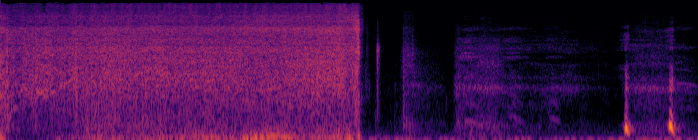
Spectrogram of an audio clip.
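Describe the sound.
A voice imitates a Dyson full-body air dryer with a loud, steady, breathy hiss lasting nearly two seconds, then cuts off abruptly, leaving a few faint clicks and short blips.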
